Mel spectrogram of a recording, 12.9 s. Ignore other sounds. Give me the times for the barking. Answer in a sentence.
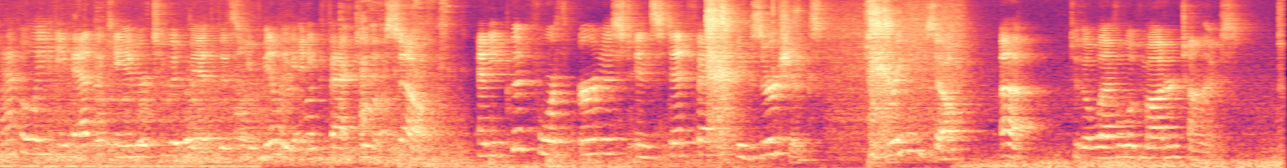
You can hear the barking from 0.0 to 4.7 s.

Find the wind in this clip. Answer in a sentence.
The wind can be heard from 0.0 to 12.8 s.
